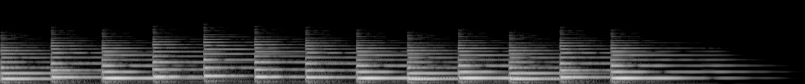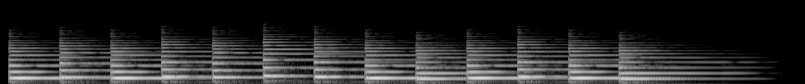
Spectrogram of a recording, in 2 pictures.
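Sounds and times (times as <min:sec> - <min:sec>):
piano: 0:00.0 - 0:15.8.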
